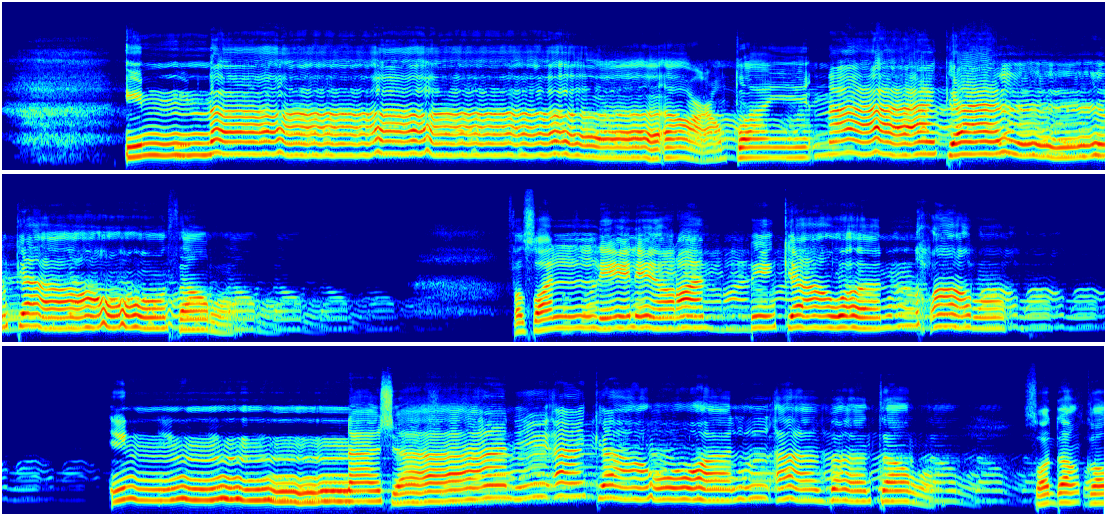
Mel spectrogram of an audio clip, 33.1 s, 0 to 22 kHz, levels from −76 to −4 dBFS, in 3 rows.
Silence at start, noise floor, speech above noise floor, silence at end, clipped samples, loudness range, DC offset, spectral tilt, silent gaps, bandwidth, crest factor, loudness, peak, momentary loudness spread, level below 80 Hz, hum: 0.2 s; -55 dBFS; 39 dB; 0 s; under 0.1%; 8 LU; under 0.1%; -4 dB/octave; none; 12.5 kHz; 16 dB; -16 LUFS; 0 dBFS; 12 LU; -74 dBFS; none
